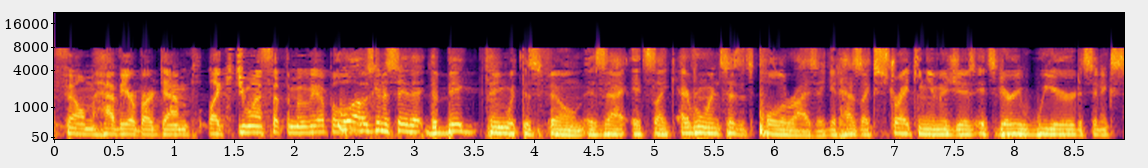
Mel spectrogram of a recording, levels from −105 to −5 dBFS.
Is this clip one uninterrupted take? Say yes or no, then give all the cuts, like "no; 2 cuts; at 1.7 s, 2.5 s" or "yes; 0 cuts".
yes; 0 cuts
